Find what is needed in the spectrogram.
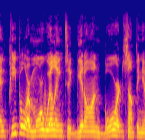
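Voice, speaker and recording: On a very clean recording with a silent background, a man uses a normal speaking voice at medium pitch and a fairly quick pace. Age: 60s. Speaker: pastor and church replanter. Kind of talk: podcast interview.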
